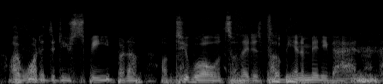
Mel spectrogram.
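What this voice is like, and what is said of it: Imitates another person's voice. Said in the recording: “this is my Liam Neeson impression”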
